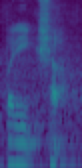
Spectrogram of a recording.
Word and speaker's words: परीक्षा: बोलने में भी देखिए उच्चारण भी ऐसा है, परीक्षा, है ना, परीक्षा नहीं बोलना, परीक्षा बोलना है, ठीक है।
